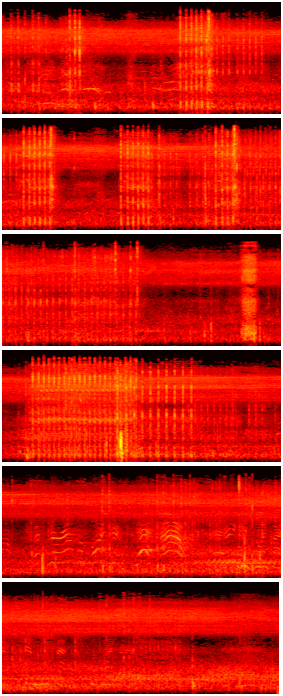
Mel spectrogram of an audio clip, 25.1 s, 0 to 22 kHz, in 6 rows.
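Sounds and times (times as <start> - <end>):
airsoft guns firing full-auto: 0.0 - 1.5, 2.5 - 5.2, 6.0 - 10.6, 12.8 - 16.8, 17.5 - 21.9.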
